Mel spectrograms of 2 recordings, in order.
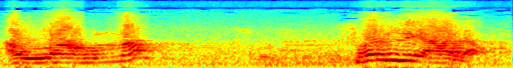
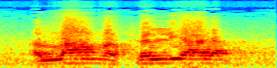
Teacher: صاد ذرا موٹا کر کے نکالا جاتا ہے، سین ذرا اس میں موٹا نہیں ہوتا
